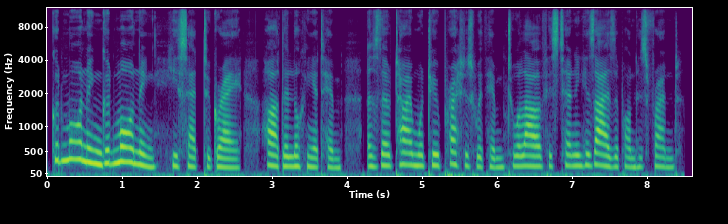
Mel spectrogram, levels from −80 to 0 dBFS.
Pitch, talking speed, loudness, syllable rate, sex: 220 Hz, 210 wpm, -17 LUFS, 5.0 syllables/s, female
